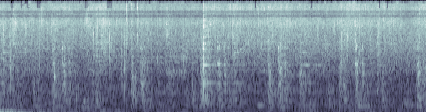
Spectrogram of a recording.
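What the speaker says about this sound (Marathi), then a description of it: "आता याच्यात आहे ना साखर, मीठ आणि हळद पावडर टाकून." Sliced onion sizzles steadily in hot oil in a pan while being stirred with sugar, salt and turmeric for kanda poha, a continuous frying hiss with one sharper scrape near the middle.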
